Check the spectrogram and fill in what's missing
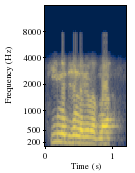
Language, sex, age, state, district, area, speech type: Assamese, male, 30-45, Assam, Nalbari, rural, conversation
